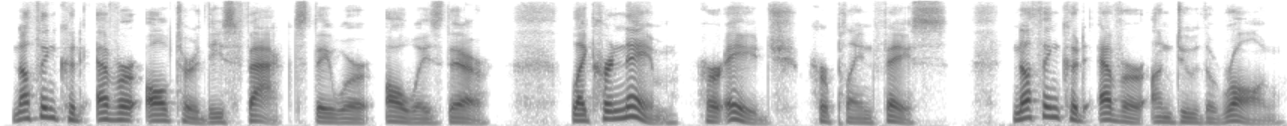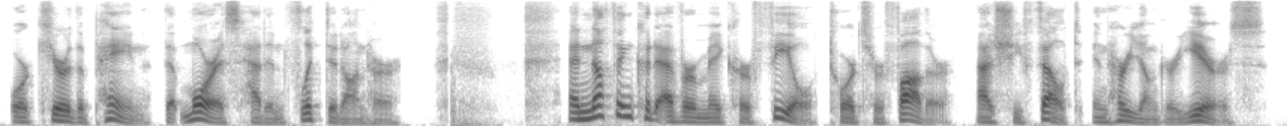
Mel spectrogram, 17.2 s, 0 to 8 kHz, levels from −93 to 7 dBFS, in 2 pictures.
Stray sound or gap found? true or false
true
